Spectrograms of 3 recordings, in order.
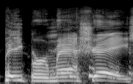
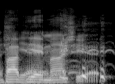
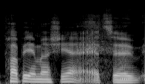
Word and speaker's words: papier mâché: Like It's papier French. Mâché. It's like a French word. – Yeah. – Papier mâché? – Paper mâché.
